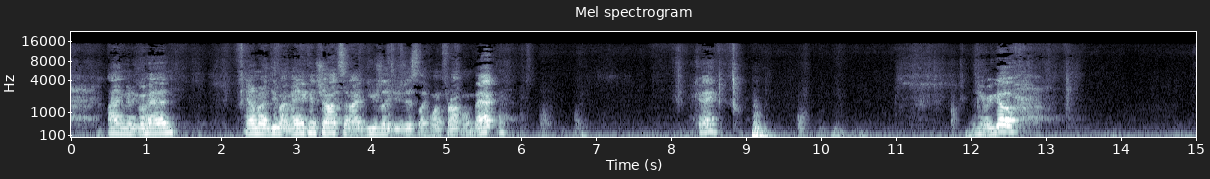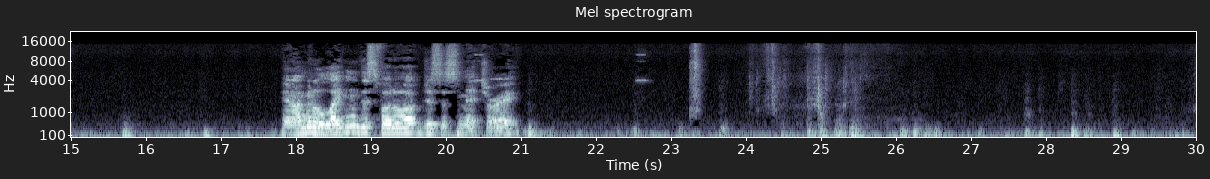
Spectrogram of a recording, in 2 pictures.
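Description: Cloth rustles as a shirt is handled.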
